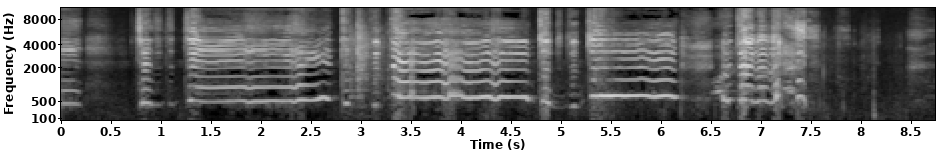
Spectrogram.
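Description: A high-pitched voice singing long held notes with a wavering, bending pitch, in several phrases broken by short gaps.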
